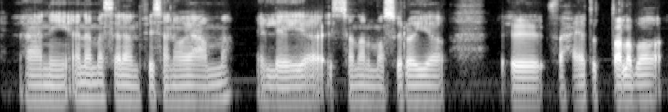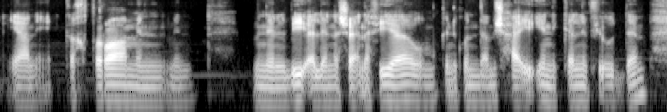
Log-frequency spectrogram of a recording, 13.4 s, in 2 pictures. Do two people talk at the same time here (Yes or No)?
No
